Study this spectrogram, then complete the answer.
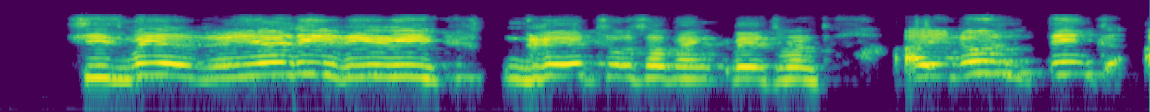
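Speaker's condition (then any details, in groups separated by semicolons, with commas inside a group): Cerebral palsy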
